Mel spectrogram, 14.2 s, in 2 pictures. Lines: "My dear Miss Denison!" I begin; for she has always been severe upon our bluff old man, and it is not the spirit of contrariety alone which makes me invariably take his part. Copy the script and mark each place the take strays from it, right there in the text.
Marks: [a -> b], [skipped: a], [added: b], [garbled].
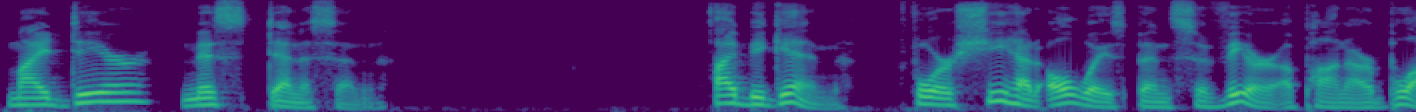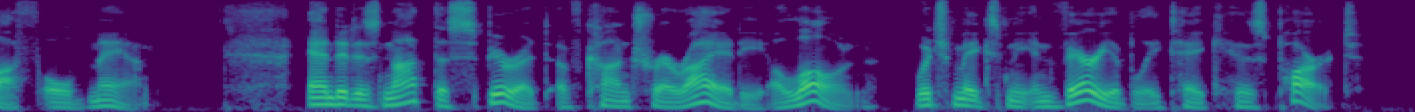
"My dear Miss Denison!" I begin; for she [has -> had] always been severe upon our bluff old man, and it is not the spirit of contrariety alone which makes me invariably take his part.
